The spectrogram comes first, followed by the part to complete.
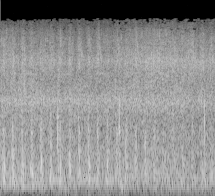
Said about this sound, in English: And a helicopter lowers a ladder and they both grab onto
